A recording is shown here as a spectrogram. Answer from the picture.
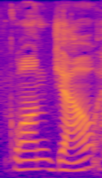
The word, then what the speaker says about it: Guangzhou: G-U-A-N. – Come on, keep going. – G-U-A-N... G-O-U? – No. G-U-A-N-G-Z-H-O-U. Guangzhou. – Guangzhou. – No, it's Guangzhou. – Guangzhou. – I've listened to lots of pronunciation for this, okay? – Guangzhou. Guangzhou. Okay. – You don't pronounce the G. It's the second G.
